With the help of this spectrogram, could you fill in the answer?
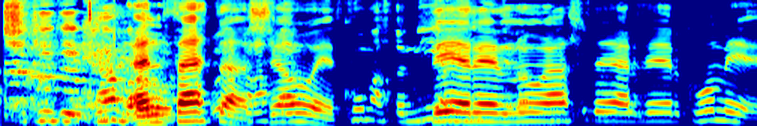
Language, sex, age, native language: Icelandic, male, 15, Icelandic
